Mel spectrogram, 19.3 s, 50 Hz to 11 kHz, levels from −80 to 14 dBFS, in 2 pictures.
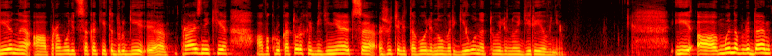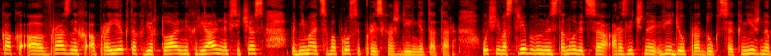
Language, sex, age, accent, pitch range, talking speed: Russian, female, 40-59, native, 180-210 Hz, 125 wpm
